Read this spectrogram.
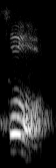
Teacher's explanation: huruf kha, huruf tebal kita akan bunyikan dengan bunyi huruf O, kha. Jangan bunyi dengan kha.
